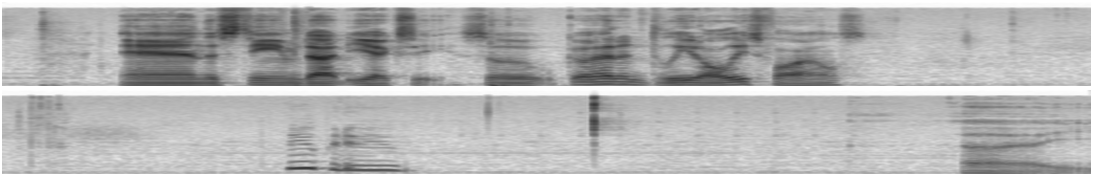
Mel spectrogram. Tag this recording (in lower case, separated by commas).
speech, inside a small room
